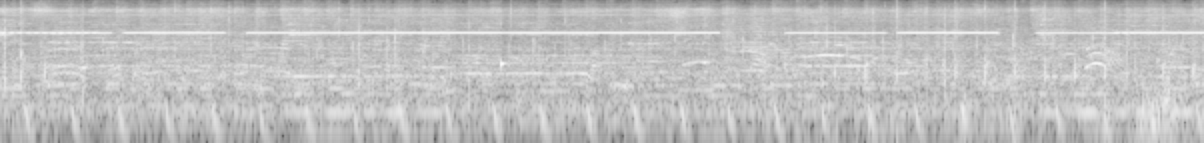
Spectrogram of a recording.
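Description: A high-pitched electronic beep held as a steady tone for seconds at a time, with short breaks about seven, nine and ten seconds in, over background music and voices.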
